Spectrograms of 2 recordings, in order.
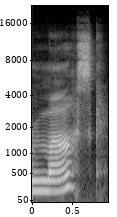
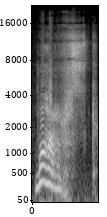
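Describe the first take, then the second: First: The word has no audible R sound. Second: The word has a rolled R sound. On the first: This is how local English speakers say it. "the way it's pronounced is more Mask, because English people tend to pronounce their R slightly different" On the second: This is how the speaker will say it. "because we roll them here"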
